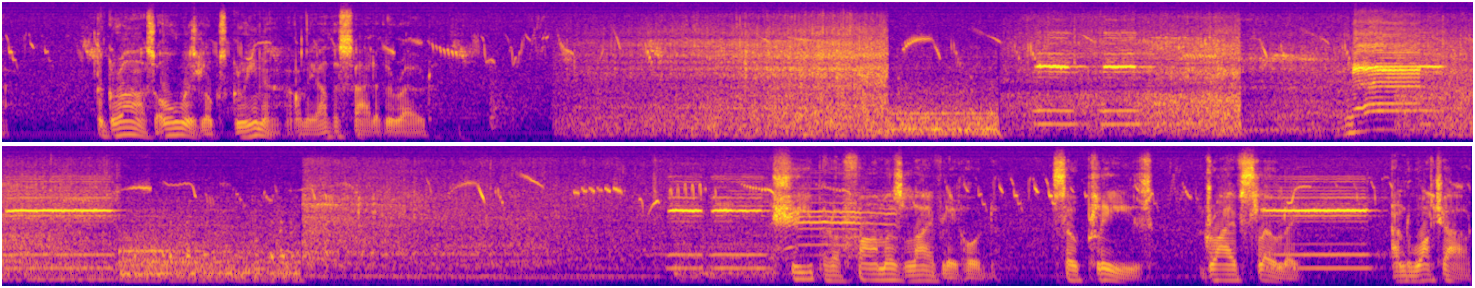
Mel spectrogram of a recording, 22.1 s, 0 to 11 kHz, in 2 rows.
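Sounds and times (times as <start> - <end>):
car engine and tyres on road: 3.5 - 22.0
car horn honks: 7.7 - 8.9, 9.8 - 12.7, 15.8 - 18.0, 20.4 - 21.8
sheep bleating: 10.0 - 11.9, 15.9 - 17.9.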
